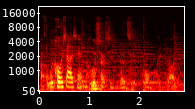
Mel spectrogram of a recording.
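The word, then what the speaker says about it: 侯孝贤: I don't know how to pronounce it. Xing Xiao Hao. Hou Xiaoqian. Hou Xiaoqian, that's it.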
